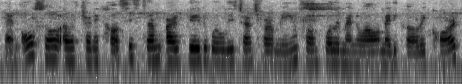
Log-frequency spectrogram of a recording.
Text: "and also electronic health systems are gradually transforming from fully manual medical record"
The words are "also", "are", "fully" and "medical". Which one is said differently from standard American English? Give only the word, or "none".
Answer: fully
